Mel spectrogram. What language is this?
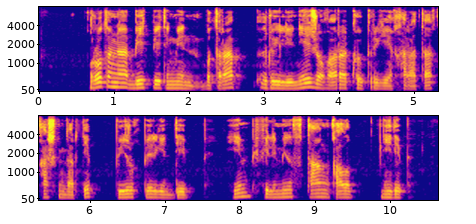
Kazakh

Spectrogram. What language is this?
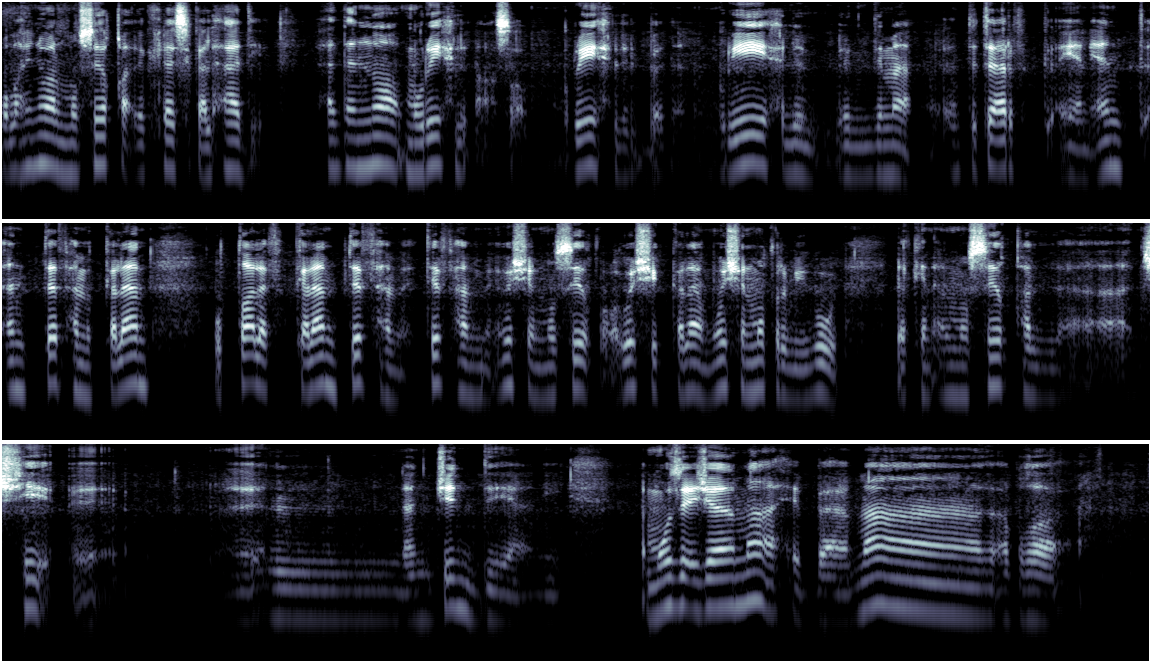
Hijazi Arabic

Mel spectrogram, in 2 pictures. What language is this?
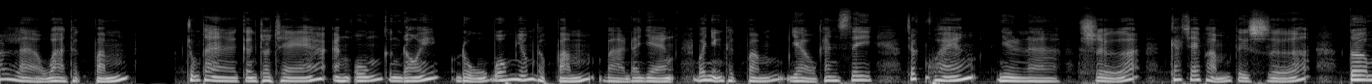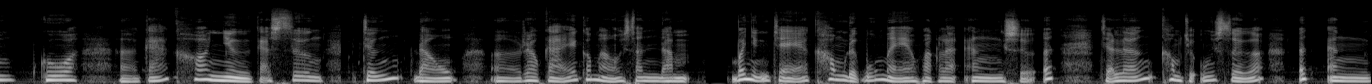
Vietnamese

